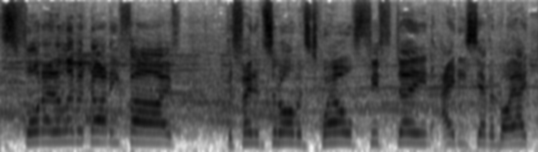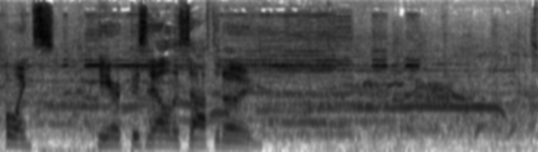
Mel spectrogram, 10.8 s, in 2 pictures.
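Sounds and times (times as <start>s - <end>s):
crowd cheering: 0.0s - 10.7s
speech: 0.2s - 8.1s
end-of-game siren at a football ground: 3.7s - 10.5s.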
